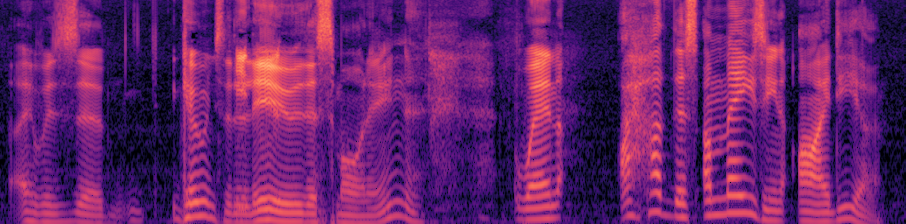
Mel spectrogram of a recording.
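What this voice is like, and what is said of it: Put-on British accent. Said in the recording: “I like the British accent. Good touch.”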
